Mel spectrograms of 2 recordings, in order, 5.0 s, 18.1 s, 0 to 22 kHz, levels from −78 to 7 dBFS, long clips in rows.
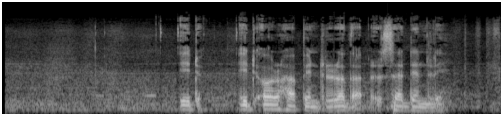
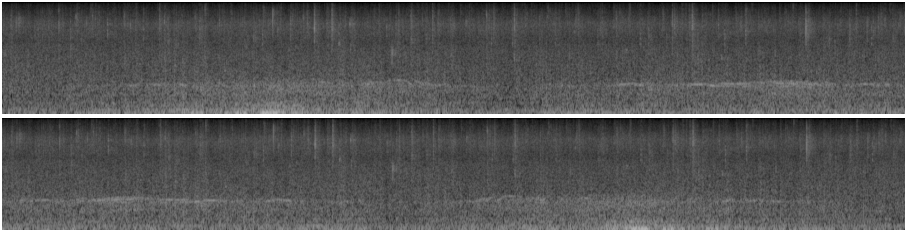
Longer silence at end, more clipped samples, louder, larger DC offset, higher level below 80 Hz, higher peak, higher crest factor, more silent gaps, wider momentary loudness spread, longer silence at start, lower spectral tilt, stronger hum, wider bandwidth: about the same, 0 s vs 0 s; neither; first, -17 LUFS vs -28 LUFS; second, under 0.1% vs 0.2%; second, -52 dBFS vs -38 dBFS; first, 0 dBFS vs -4 dBFS; second, 20 dB vs 26 dB; neither; first, 18 LU vs 2 LU; about the same, 0.05 s vs 0 s; about the same, -3 dB/octave vs -2 dB/octave; neither; second, 15.5 kHz vs over 20 kHz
